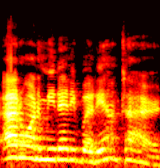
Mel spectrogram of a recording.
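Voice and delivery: high, whiny, screechy little voice. Retell how the ukulele player refused a meet and greet, in a put-on whiny, screechy Cartman-like voice. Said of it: "he had this little whiny, screechy voice".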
